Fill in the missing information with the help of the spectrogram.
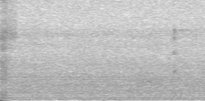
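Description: Faint steady hum from a fruit machine while its video reels spin, with a soft tick near the end.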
